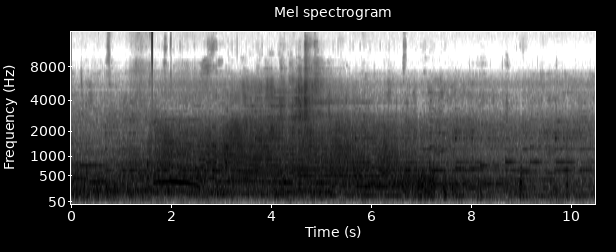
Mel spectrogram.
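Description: Military jet display team aircraft flying in close formation over the air show at Jones Beach, a steady loud broadband roar that holds throughout with a slight swell near the middle.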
